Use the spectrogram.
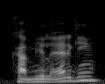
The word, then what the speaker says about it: Camil Ergin: Temos como convidado Camil Ergin, correspondente da agência de notícias turca Cihan. Está correta a pronúncia?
